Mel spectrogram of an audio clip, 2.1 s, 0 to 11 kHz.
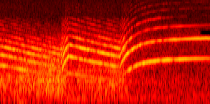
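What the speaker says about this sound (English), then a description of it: "with the half-time siren going." Half-time siren at a 1992 rugby league match between Canberra and Illawarra, a rising and falling wail that swoops twice and then holds steady, moderately loud across the ground.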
